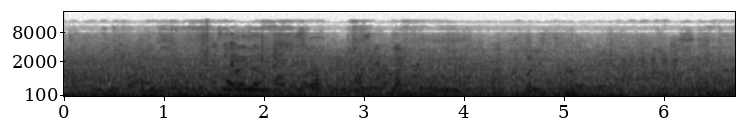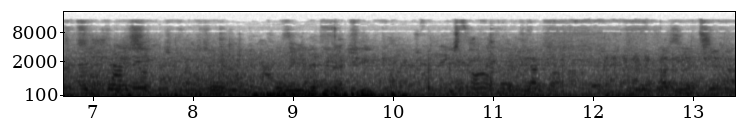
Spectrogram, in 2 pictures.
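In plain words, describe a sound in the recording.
Adult men talk calmly with each other outdoors, some distance away.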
